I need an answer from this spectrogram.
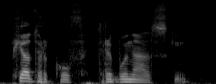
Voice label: Piotrków Trybunalski pronounciation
